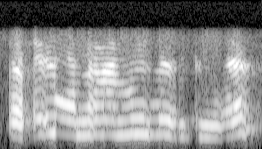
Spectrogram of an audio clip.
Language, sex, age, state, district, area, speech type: Tamil, female, 30-45, Tamil Nadu, Kallakurichi, rural, conversation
